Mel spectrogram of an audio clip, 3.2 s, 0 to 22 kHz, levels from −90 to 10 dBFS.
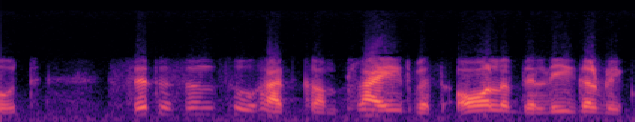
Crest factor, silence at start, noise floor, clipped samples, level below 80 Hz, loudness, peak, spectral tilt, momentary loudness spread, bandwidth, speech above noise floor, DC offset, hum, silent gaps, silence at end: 18 dB; 0 s; -53 dBFS; under 0.1%; -64 dBFS; -24 LUFS; -6 dBFS; -4.5 dB/octave; 14 LU; 16 kHz; 28 dB; under 0.1%; none; none; 0.1 s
